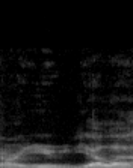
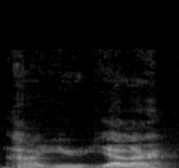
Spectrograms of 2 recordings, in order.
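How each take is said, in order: First: It is said in a plain accent. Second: It is said in a drawling Western accent.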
